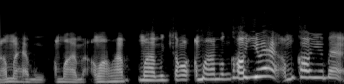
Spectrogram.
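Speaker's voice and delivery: high, stuttering, stammering repetition, tripping over words. Playing a character on a call with Rocky: stuttering. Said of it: "I'm stuttering".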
